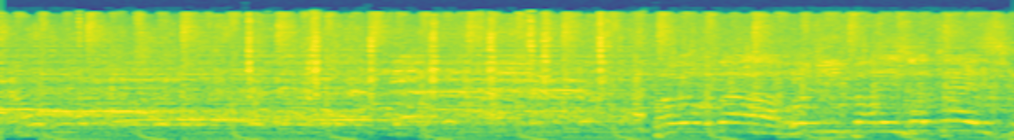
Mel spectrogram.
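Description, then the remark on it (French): Spectators applaud the first leader of the general classification in a steady, dense wash of clapping, mixed with crowd noise while several voices talk loudly over it throughout. “les applaudissements et le sourire”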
